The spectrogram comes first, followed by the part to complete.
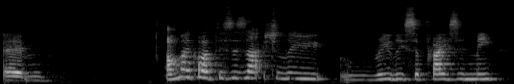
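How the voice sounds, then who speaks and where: In a personal vlog recorded outdoors on a sunny day, a woman in her thirties talks openly and emotionally, unscripted and laughing at times. Her stutter causes blocks on first sounds, and her voice is on the high side at a measured pace.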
